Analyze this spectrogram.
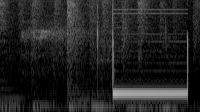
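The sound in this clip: A telephone busy signal sounds while a guest is being dialed: one steady, mid-pitched beep, under a second long, rises out of low background noise and then cuts off.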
